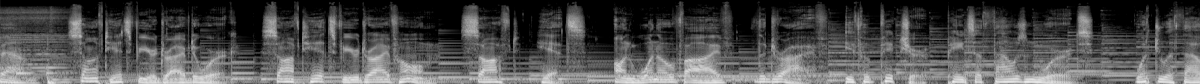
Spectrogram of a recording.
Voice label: radio men easy listening; radio imaging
